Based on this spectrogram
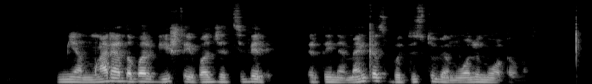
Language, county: Lithuanian, Vilnius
